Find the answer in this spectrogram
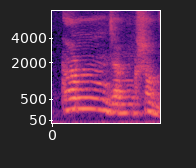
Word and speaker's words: conjunction: कंजंक्शन, कंजंक्शन सही प्रोनाउंसिएशन होना चाहिए, कन CON, JUNC, जंग TION, सन।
